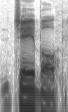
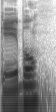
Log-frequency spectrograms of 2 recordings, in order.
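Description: First: The name begins with a J sound. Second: The name begins with a hard G sound. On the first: This is how others say it. "but Jable" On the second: This is how the speaker personally says it. "I still call him Gable"

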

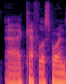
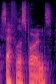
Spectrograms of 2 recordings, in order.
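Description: First: The word begins with a hard K sound. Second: The word begins with a soft S sound. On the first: "in the UK we pronounce cephalosporins with a hard K" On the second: "over in the US it's soft C cephalosporins"

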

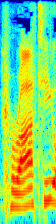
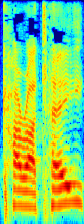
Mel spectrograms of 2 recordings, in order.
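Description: First: Karate is said in the everyday way. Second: Karate is said in the insider way. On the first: The speaker is an ordinary outsider. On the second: The speaker is in the know.

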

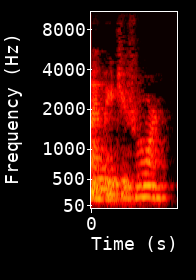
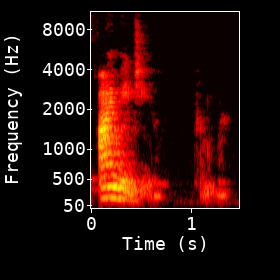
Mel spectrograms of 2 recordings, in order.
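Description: First: The stress falls near the end of the sentence. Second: The stress falls near the start of the sentence.

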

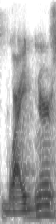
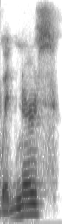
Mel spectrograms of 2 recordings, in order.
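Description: First: The first vowel is a long I sound. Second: The first vowel is a short I sound. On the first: "not a long I sound" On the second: "that should be a short I sound"

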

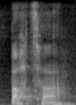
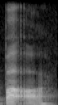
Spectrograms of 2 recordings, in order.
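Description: First: The word is said with a standard accent. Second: The word is said with an Essex accent. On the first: The speaker calls it right. "it's butter" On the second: The speaker calls it wrong. "if you say butter like that again"

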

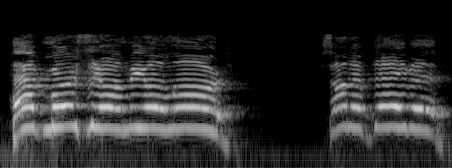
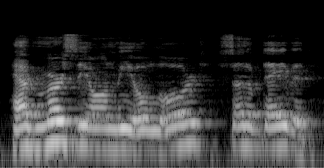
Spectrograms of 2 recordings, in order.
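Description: First: It is cried out in a desperate, pleading voice. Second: It is read in a plain, even voice.

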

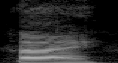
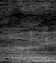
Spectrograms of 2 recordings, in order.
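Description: First: The voice sounds clear and normal. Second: The voice sounds hoarse and raspy. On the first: The voice has recovered. The speaker calls it right. "My voice sounds better now" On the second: The voice was damaged before. The speaker calls it wrong. "Before it was like, hi, everyone. Like Marge Simpson"

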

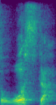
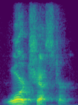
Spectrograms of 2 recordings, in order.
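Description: First: The word is said shortened, with syllables dropped. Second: Every spelled syllable of the word is pronounced. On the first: The speaker calls it right. "But it's Worcester" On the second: The speaker calls it wrong. "Because that's how it's spelled. It's W-O-R-C-E-S-T-E-R, which in all sense means Worcester"

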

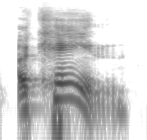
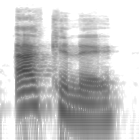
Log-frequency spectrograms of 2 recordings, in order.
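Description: First: It sounds like the English words 'a cane'. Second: It is said with Japanese-style vowels. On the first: "if you say it like him" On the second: "It's written like the Japanese way, so it's like"

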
